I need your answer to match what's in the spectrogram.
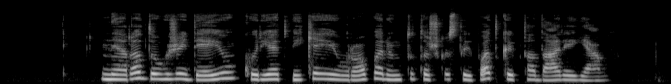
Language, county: Lithuanian, Alytus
